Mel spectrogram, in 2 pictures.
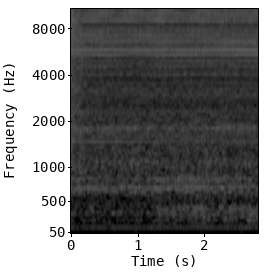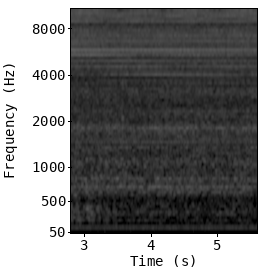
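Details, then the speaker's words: HP Pavilion Slimline s3600t (Core 2 Quad Q9300, 9800GT) fitted with a Sparkle SPI270LE 270W replacement PSU, at cold start: a soft steady fan hiss with a faint hum, quiet and healthy. The fan speeds up later as it warms. "you can see that it's kind of quiet when it first starts up not bothersome at all but after a while running it gets pretty warm and then the fan temperature controller starts speeding up the fan"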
